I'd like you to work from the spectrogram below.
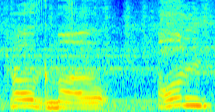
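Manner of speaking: "Pogmo on" said slowly and carefully, each syllable drawn out; Irish phrase demo. Shown as a demonstration. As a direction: slowly spell out "Pogmo on" like teaching a foreign phrase. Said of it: "You could say".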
